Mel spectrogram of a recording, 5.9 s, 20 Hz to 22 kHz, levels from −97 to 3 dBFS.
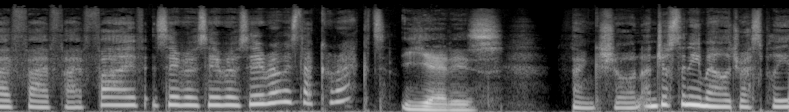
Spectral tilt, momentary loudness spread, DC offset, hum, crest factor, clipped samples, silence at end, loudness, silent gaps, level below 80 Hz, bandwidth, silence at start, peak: -5 dB/octave; 12 LU; under 0.1%; none; 16 dB; under 0.1%; 0 s; -24 LUFS; none; -50 dBFS; 16.5 kHz; 0 s; -8 dBFS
